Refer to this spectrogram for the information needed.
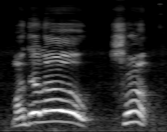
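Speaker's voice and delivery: very high-pitched, loud yelling. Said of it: "he starts yelling".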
